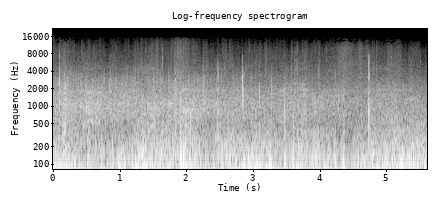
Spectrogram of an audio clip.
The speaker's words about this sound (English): Ah, the wind has come into play here. We've just come around the corner. It's been hit with like, oh God, this is savage. Oh, maybe this is the storm.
